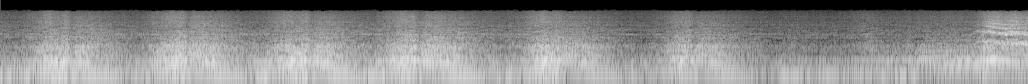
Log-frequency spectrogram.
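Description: Car engine revved up and down over and over, just over once a second, about eight times, with a high squeal near the end.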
